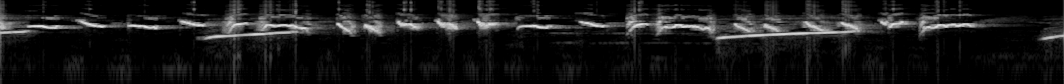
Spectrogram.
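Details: Javan poci magpie-robin in full, lively song: dense rapid sequences of warbled and chattered notes, interrupted twice by long upward-sliding whistles, with only brief gaps.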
